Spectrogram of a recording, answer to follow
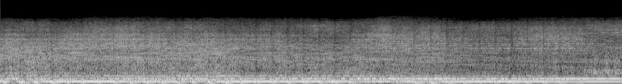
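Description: Instrumental stretch of mid-1980s speed metal from a demo-tape recording: distorted electric guitar holding a low, sustained note over a fast, even pulse.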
